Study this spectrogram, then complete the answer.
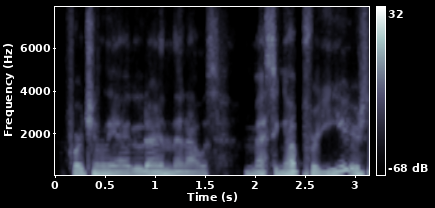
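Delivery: ordinary delivery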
